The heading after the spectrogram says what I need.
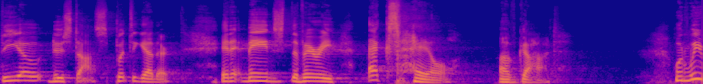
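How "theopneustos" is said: "theopneustos" said slowly, each syllable clear; "theopneustos" spoken carefully in Greek; Greek word said carefully. Shown as a demonstration. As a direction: sound out "theopneustos" deliberately. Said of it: "That word in the original language".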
